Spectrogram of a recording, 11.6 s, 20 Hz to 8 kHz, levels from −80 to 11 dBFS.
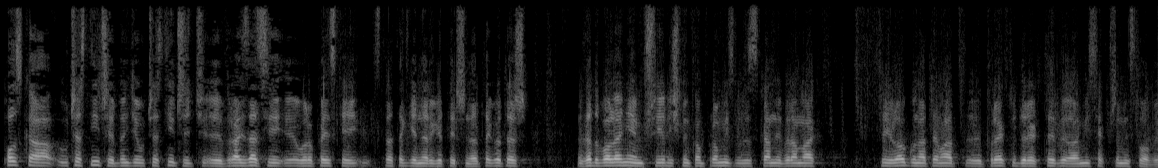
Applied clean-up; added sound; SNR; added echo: neural separator model SepFormer DNS4.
